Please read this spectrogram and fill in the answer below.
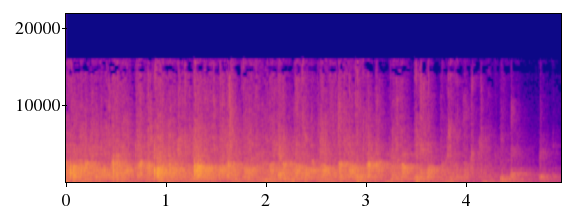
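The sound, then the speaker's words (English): Audience applause for a storyteller at a church Sunday service: steady clapping from many hands that gradually thins and fades toward the end. “Give her a hand.”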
